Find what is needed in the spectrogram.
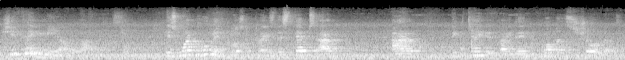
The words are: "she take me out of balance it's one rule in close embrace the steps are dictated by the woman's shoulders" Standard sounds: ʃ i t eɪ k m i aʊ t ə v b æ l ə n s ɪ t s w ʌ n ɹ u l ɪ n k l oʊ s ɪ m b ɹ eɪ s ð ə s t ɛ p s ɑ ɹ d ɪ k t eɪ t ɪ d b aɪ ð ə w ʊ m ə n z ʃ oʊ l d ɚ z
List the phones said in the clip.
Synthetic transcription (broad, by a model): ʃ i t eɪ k m i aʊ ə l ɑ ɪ ə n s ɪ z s w ʌ n w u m ɪ n k l oʊ s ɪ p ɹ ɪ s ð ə s t ɛ p s ɑ ɹ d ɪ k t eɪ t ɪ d b aɪ ð ə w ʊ m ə n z ʃ oʊ l d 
